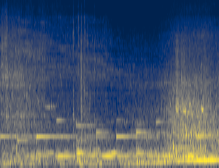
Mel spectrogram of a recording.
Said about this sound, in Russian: садится в машину. Заводит ее и трогается с места.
